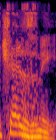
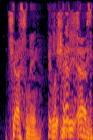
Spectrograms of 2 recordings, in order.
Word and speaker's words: Chesney: I just noticed the exact I've always called you Kenny Chznney as though the S is pronounced like a Z.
